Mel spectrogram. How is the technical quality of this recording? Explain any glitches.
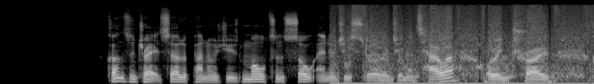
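The recording has one clear fault, a stuck bit that sets in at 3.30 s, right after "power uses molten salt", and lasts to the end. From there the speech turns harsh and buzzy, and the pauses fill with a gritty noise floor. The likely cause is one data bit held fixed by a broken line or converter, knocking about half the samples off by a step around -20 dBFS. On a waveform the trace looks jagged and offset; a spectrogram shows broadband hash filling the gaps.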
